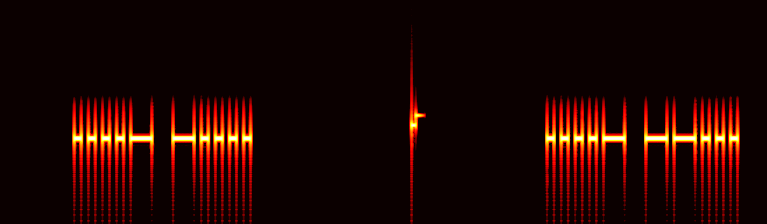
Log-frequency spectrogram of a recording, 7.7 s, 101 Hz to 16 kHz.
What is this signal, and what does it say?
Morse code, heard as a keyed tone, about 17 wpm, 700 Hz. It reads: 46 47
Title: Numbers - 2-Digit 17wpm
